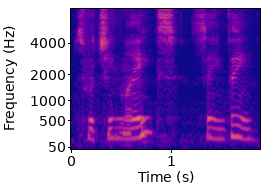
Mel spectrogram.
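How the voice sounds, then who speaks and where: A woman's voice: on the low side, takes it slowly, gravelly, mellow, slight background noise. A woman working as a fitness instructor, coaching a home ab workout while demonstrating the floor exercises herself. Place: indoors at home.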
